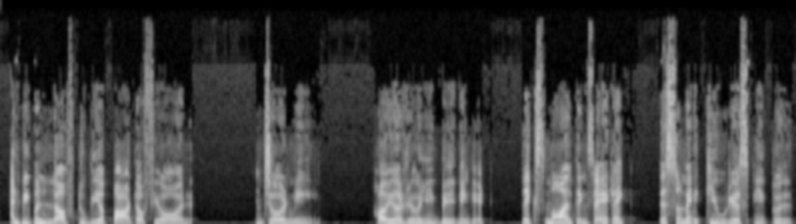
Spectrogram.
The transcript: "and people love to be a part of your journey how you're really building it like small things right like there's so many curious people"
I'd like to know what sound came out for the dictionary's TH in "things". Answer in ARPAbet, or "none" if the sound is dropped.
T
